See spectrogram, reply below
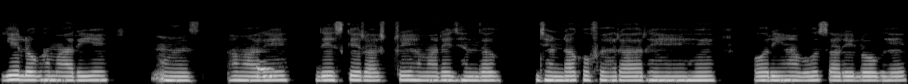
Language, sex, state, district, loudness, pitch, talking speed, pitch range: Hindi, female, Bihar, Sitamarhi, -18 LUFS, 190 Hz, 140 wpm, 190-195 Hz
